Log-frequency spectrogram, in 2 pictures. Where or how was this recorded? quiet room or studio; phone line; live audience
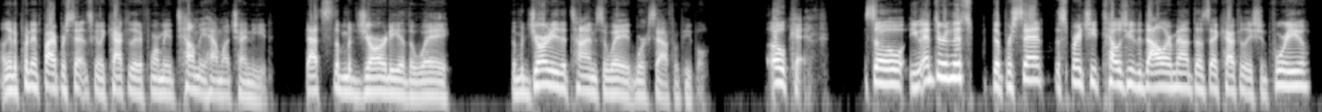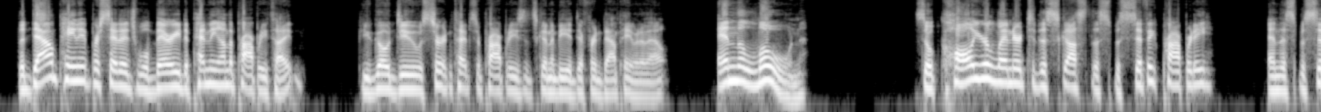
live audience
